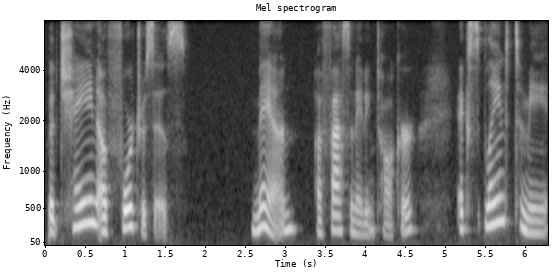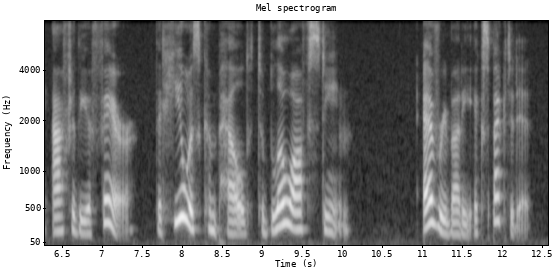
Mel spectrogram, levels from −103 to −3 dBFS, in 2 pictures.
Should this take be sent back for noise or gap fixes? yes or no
no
